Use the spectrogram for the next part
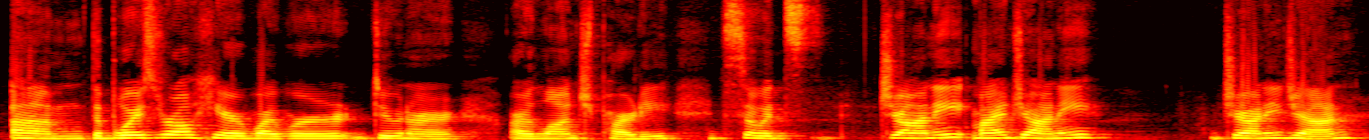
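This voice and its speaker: A woman's voice: medium pitch, fairly even intonation, normal speed. Podcast co-host, woman, chatty and teasing, loose rambling delivery. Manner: chatty, trailing restarts, playful teasing. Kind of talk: casual chat.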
